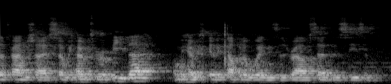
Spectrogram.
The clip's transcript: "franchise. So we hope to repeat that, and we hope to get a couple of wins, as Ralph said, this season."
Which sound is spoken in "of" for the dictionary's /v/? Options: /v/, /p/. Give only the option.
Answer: /v/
